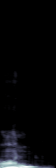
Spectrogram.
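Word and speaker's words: は: দেখেন এটা হচ্ছে নাউন ওয়ান প্লাস ওয়া প্লাস নাউন টু প্লাস দেস। এটা মূলত আমরা এর আগে হাি পড়েছি। কিন্তু যখন এই হা এটা পার্টিকেল হিসেবে বসবে তখন এটার উচ্চারণ হবে ওয়া।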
